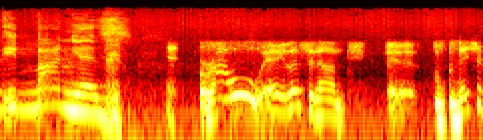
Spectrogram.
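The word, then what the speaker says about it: Ibañez: Ibanez. Yes. I love Raul Ibanez. They pronounce it Ibanez.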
